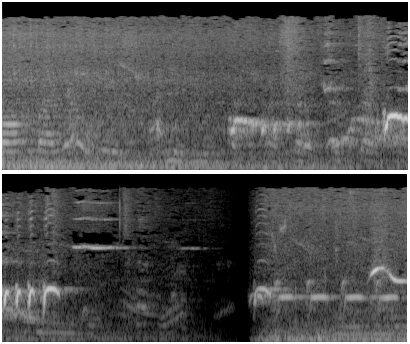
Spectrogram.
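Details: Zebra dove song used as a training recording for singing doves: staccato rolling trilled phrases over background murmur, a brief quiet gap, then another bubbling trill and a high slurred whistle.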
